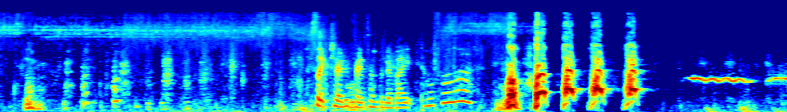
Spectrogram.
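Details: Playful miniature dachshund: after stretches of human chatter, five loud, sharp barks come in quick succession, followed by a wavering, whistle-like tone near the end.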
